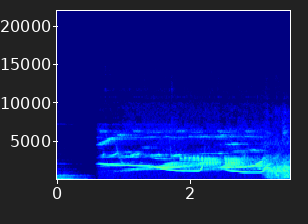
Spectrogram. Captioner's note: hooting and piping; honking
